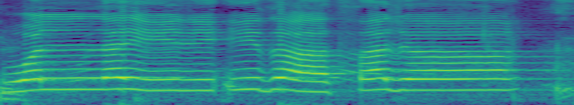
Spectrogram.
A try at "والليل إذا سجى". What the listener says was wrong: جی سین کا سین کی آواز درست کیجئے بیٹا. دونوں دانتوں کو ایک دوسرے کے اوپر رکھیں. ذرا زور سے جب آپ نکالیں گے اسی طرح دانتوں کو رکھ کے تو سین کی آواز نکلے گی. زبان کو تھوڑا پیچھے رکھیے گا دانتوں سے.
